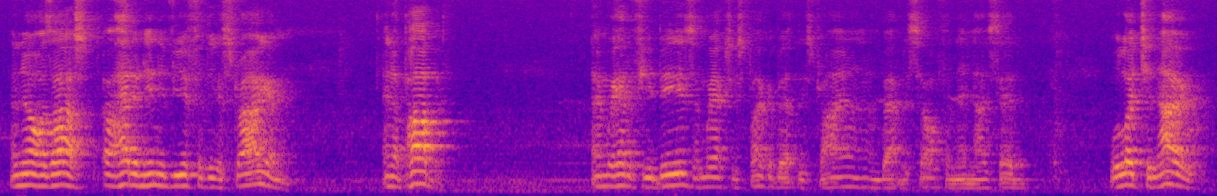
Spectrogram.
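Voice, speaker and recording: A man with a fairly high pitch and ordinary pitch variation talks at a moderate pace, leaving long, frequent pauses. His loudness swings widely, and there is audible room echo plus noticeable background noise. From Australia, Lismore, New South Wales. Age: 60s. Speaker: photographer. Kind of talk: casual chat. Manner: halting.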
